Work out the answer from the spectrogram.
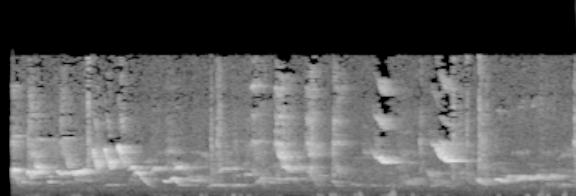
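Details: Two caged female White-rumped Shamas, freshly through their molt and not yet in form, kept together: rich varied whistled phrases, high clear notes and rapid downslurs tumbling one after another, with soft knocking and hopping sounds beneath.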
